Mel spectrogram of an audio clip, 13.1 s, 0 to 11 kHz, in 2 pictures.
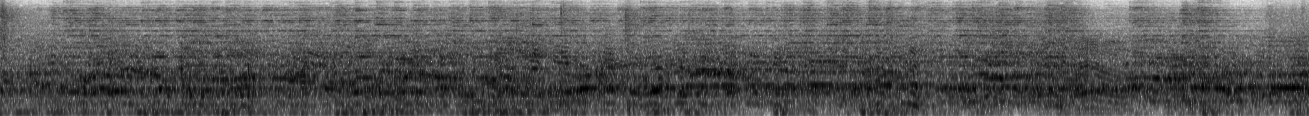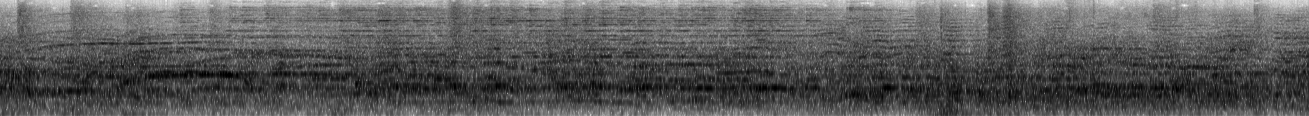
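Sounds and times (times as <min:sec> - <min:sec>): crowd shouting and talking: 0:00.0 - 0:13.0.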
